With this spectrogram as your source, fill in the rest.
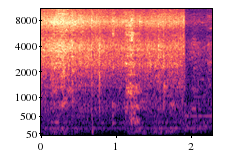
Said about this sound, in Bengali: পেঁয়াজটা একটু লাল লাল ভাজা হবে।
